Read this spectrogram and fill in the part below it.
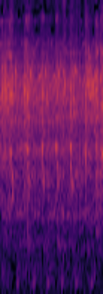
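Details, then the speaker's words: Yamaha Mio J scooter that had to be pushed in, battery and electrics normal: strong, even starter crank about five pulses a second but engine never catches; idle speed control (ISC) sensor checked first. "mesin gak bisa hidup Hai Hey Girl pun ngomong padahal starter kuat Masih normal tapi tetep nggak bisa ngangkat"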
